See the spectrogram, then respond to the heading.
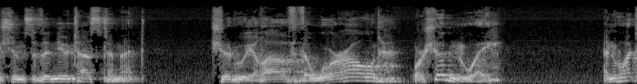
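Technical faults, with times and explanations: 3.25 to 3.32 s, short stall from a late packet: a packet didn't show up on time, the jitter buffer ran dry, and the receiver covered the gap by stretching the last bit of sound for about 36 ms until the packet landed. Then it carried on from exactly where it left off, so nothing's actually lost. You just hear a brief held smear with a slight buzz or dip, and everything after runs 36 ms later than before.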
